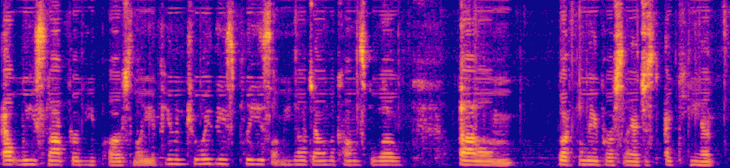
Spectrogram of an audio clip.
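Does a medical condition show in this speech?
No.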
